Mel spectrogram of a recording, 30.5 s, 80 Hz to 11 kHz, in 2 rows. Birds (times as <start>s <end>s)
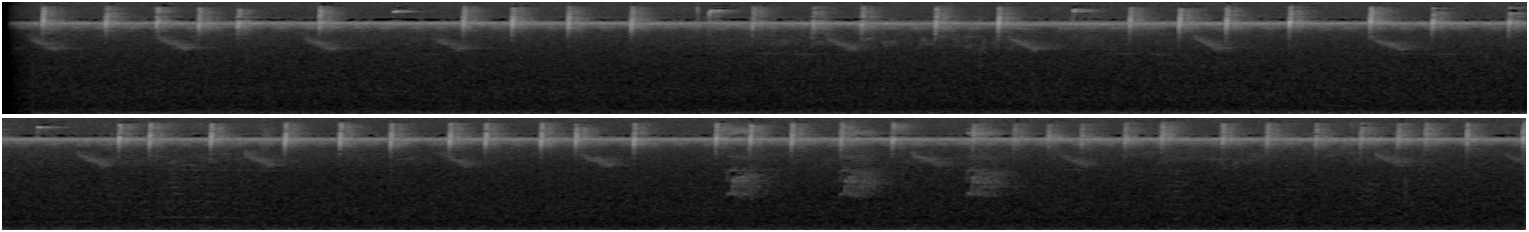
22.3s 30.4s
